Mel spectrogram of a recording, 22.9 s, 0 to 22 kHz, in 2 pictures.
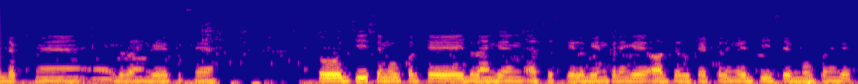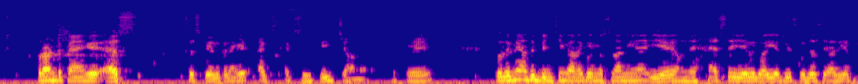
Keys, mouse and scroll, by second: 0.0 ctrl+space, 0.1-0.5 scroll up 2, 0.5 shift+z, 1.0 shift+z, 1.7 Tab, 2.3 shift+z, 4.7 g, 7.1 s, 8.7 r, 9.9 g, 11.6 KP_1, 12.8 s, 15.1 shift+z, 15.6-16.0 scroll down 1, 16.0 Tab, 16.2 middle click, 16.9 ctrl+s, 17.2 middle click, 18.0-18.9 scroll up 1, 18.9 Tab, 19.2-21.8 middle drag, 21.8 KP_3.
